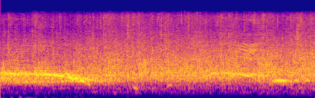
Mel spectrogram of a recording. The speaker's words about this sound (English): For those in the podcast, it's some non-Asians clapping too.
